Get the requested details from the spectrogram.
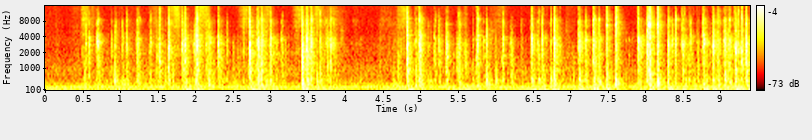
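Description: Fingertips type steadily on a full-size silver-and-black plastic desktop keyboard with hollow key switches. The result is a continuous run of short, bright, clacky key taps with uneven rhythm and occasional louder strikes, over a faint, steady low hum.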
